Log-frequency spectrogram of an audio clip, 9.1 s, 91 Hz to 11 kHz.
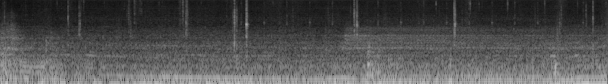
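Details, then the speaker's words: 2008 Toyota Altis that stumbled, stalled and hunted idle, after fixing broken wiring on the engine coolant temperature sensor: even low hum with no dips, hunting or stalling, a few light clinks nearby; idle now steady. "รอบนิ่งหายแล้วรอบนิ่งครับรอบนิ่ง"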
